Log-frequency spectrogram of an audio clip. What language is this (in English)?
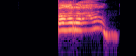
Icelandic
